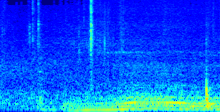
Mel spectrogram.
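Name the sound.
car driving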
